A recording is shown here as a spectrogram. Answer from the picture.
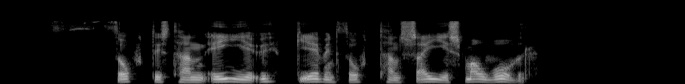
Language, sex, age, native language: Icelandic, male, 40-49, Icelandic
